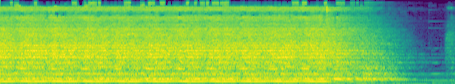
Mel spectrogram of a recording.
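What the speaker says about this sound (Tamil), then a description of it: "சேர்த்துட்டு நல்லா மிக்சி ஜாரில் நைஸாக அரைச்சி எடுத்துகிட்டு வந்துடுவோம்" A mixer grinder jar runs steadily, grinding semolina with cardamom and a pinch of salt into a fine powder, a loud continuous whirring drone that winds down and stops near the end.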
